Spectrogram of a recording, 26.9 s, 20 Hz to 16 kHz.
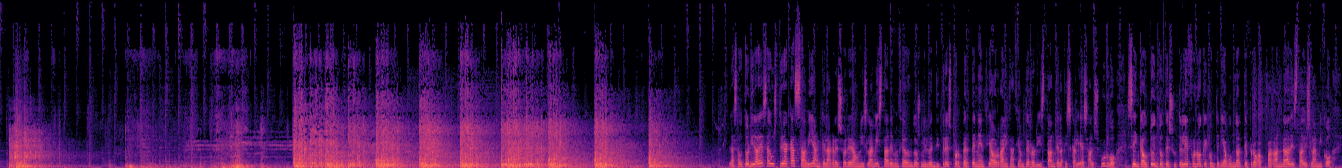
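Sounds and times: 
gunfire in a shootout between an attacker and police: 0.1s - 1.5s, 5.8s - 14.1s
speech: 14.6s - 26.8s.

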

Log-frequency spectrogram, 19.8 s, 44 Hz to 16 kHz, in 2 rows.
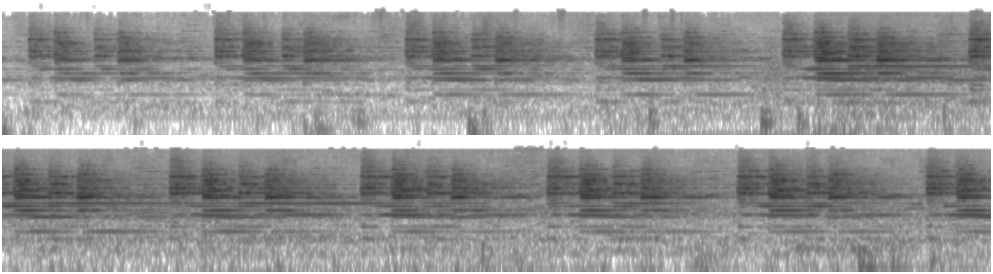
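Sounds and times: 
church bells ringing the quarter hour: 0.0s - 19.7s.

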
